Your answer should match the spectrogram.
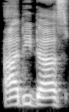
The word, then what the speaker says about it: Adidas: If you're saying it's Adidas because that's how it was pronounced when it was Adi Dassler in the German, blah, blah, blah.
